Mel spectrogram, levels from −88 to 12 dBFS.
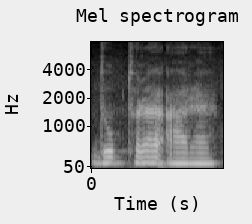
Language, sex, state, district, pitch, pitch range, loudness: Hindi, male, Tripura, Dhalai, 135 Hz, 125-140 Hz, -16 LUFS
